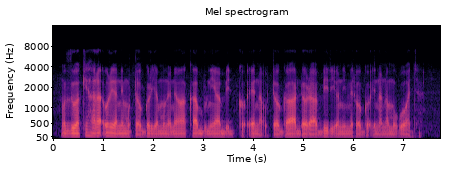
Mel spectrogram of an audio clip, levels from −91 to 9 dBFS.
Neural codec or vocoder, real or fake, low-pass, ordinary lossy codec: codec, 16 kHz, 8 kbps, FunCodec, trained on Chinese and English, 25 frames a second; fake; 7.2 kHz; none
